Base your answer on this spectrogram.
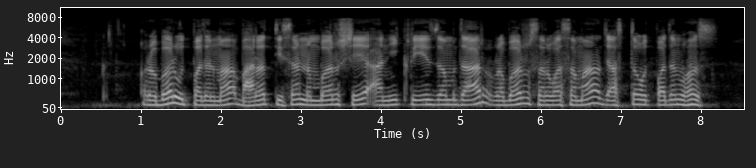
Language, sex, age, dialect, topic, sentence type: Marathi, male, 31-35, Northern Konkan, agriculture, statement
